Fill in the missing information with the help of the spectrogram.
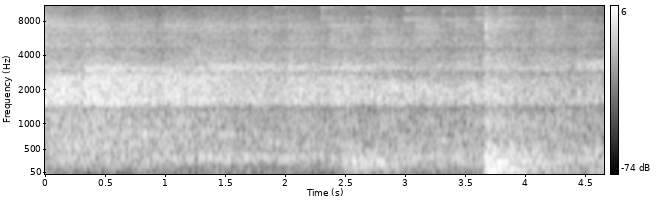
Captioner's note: applause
